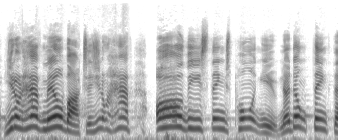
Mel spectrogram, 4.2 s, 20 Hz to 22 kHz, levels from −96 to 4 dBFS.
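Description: No technical faults are audible.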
